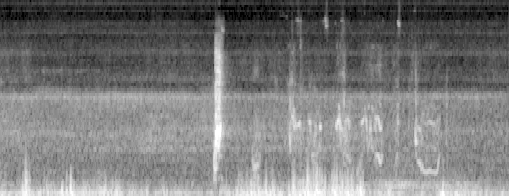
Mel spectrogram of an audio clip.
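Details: Pomsky puppy, nine weeks old, gives one sharp high bark, then a run of thin whimpering yips that rise and fall. Low rumbling handling and wind noise continues underneath.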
